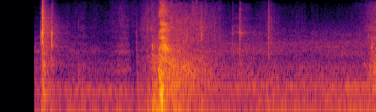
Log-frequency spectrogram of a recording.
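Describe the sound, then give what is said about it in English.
A sharp wooden bang as a window slams shut on a person's fingers, followed a moment later by a louder burst of noise like a pained cry, then quiet. “What the hell did I do that's making you so aggressive that you had to slam the window on my fingers?”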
